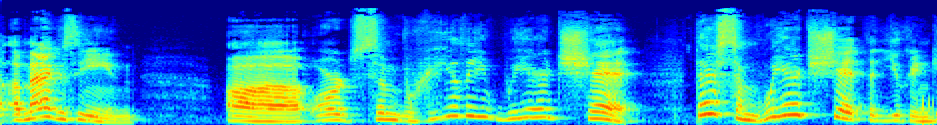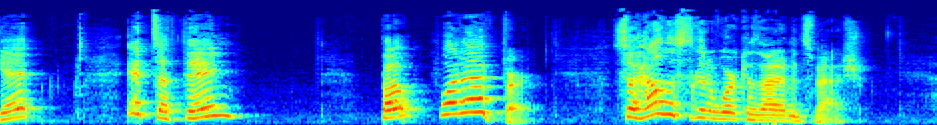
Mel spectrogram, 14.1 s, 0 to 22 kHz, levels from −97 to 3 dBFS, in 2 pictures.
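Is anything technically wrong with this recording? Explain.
Yes. DAB burbling occurs at 4.62 to 4.70 s, after "really weird", and at 6.86 to 6.99 s, after "weird shit that you". Bit errors at a low rate slip past error correction, so a handful of frames carry corrupted sub-band samples, producing brief blips of noise over the speech.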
